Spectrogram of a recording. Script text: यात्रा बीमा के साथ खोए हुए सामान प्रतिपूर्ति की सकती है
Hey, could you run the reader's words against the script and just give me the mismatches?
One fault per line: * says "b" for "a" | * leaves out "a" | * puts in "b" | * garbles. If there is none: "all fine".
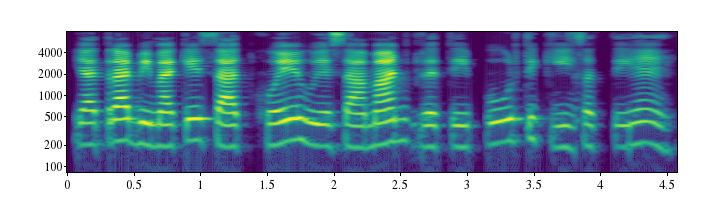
all fine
